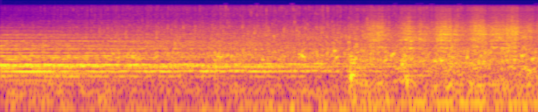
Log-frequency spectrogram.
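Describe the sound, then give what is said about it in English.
Running creek water flows steadily at Sawmill Flat, California, a continuous rushing trickle that grows a little splashier toward the end, with no voices, as a person standing almost knee-deep in the frigid creek submerges a pan in the running water. “I plucked a few stones and pebbles from my pan and tossed them back into the creek, then bent over and submerged the pan in the running water.”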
